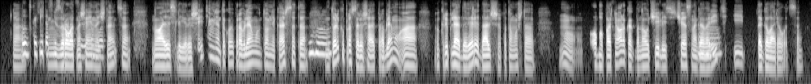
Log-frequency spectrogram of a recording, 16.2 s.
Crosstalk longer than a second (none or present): present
